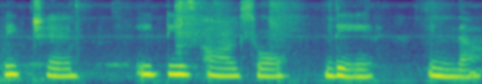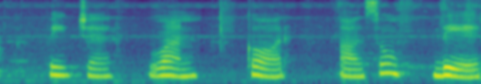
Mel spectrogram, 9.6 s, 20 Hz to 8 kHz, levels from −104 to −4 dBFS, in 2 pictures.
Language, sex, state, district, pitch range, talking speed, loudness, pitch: English, female, Andhra Pradesh, Sri Satya Sai, 220-265 Hz, 75 wpm, -19 LUFS, 235 Hz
